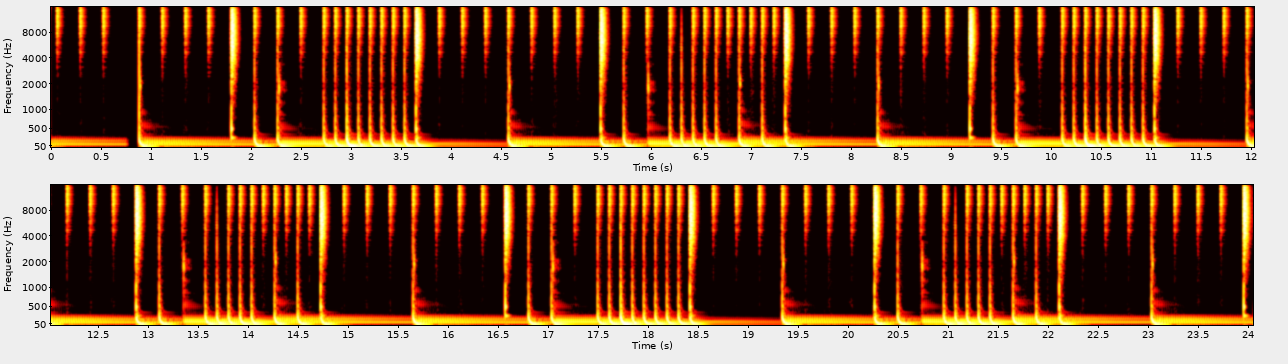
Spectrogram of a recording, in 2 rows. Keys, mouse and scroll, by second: 6.1 ctrl+z, 20.2 ctrl+c, 22.3 ctrl+v.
